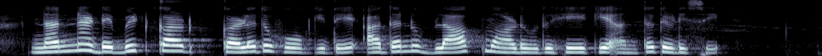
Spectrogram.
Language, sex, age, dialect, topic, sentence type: Kannada, female, 25-30, Coastal/Dakshin, banking, question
